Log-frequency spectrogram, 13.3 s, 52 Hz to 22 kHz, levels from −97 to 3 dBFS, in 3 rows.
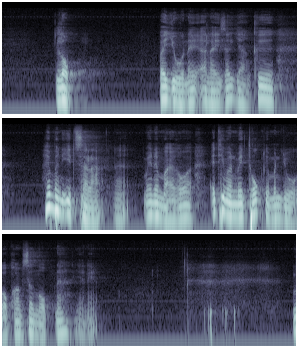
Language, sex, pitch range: Thai, male, 85-105 Hz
